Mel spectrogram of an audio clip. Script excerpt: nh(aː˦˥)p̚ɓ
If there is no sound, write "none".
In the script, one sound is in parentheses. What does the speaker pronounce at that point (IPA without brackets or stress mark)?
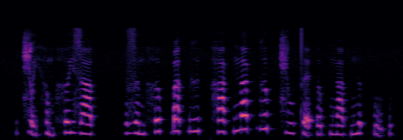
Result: əː˦˥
